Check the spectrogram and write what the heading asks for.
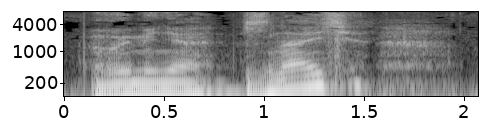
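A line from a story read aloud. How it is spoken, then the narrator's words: Weary question. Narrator (Russian): устало спросил он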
